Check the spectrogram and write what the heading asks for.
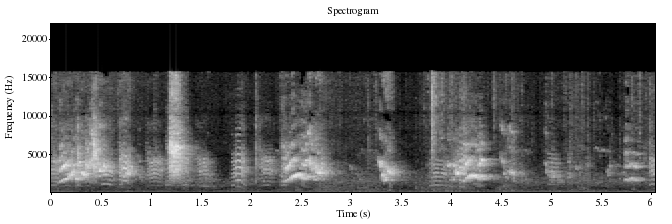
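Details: Zebra finches giving loud nasal calls in irregular bursts about every second, mixed with softer chatter and possible wing flutters.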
